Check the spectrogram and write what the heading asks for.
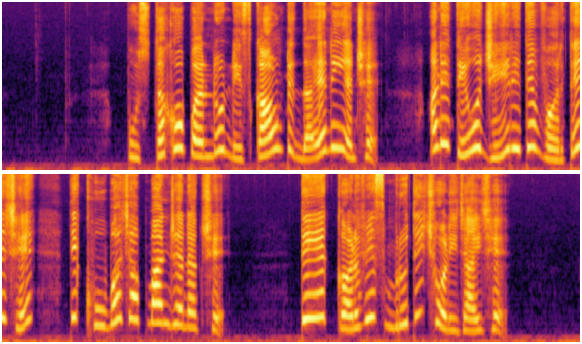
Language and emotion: Gujarati, disgusted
